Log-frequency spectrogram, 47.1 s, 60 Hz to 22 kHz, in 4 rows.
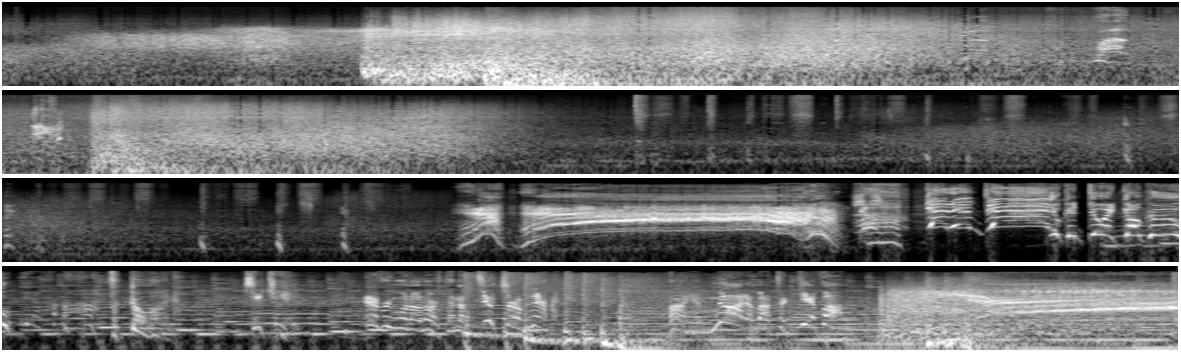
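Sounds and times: man screaming: 28.1 - 34.2, 44.9 - 47.0.

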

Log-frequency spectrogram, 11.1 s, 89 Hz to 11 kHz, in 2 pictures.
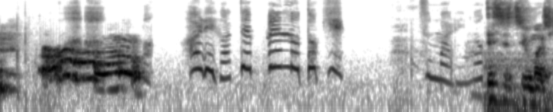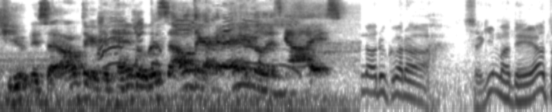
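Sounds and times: cartoon dog whining: 0.0 - 1.6.

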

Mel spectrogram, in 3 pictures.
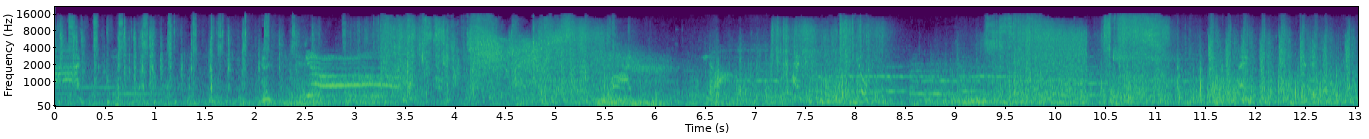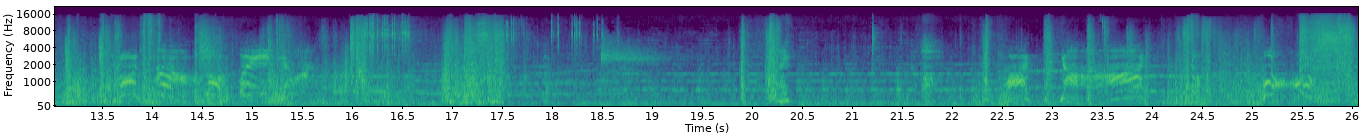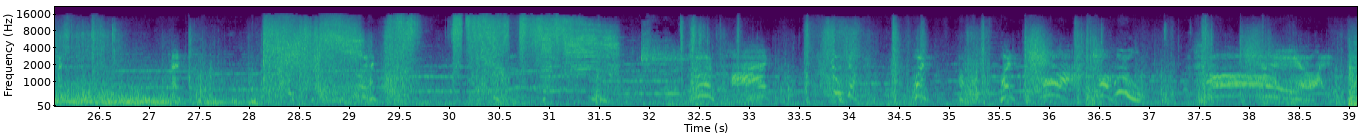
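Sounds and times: fight soundtrack music: 22.3 - 37.5.

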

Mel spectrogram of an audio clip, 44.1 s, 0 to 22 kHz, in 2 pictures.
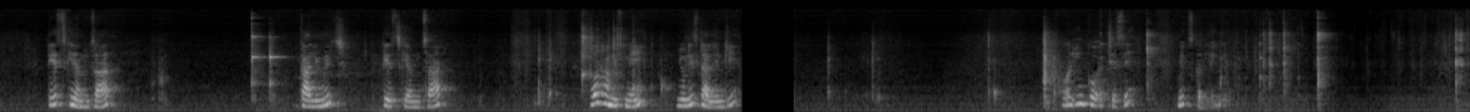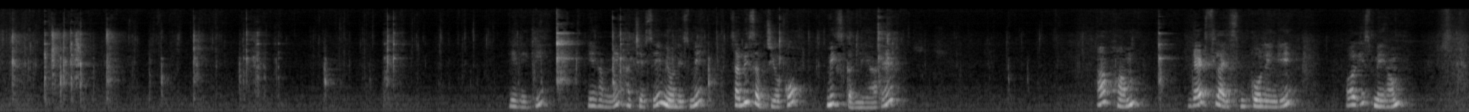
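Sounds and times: spoon scraping glass bowl: 21.6 - 28.4.

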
